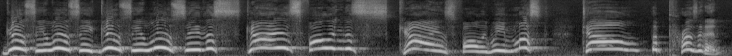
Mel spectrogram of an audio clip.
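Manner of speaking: high, loud, slow panicked yell; yelling hen. A narrator's reading. Chicken yelling to the goose, high and frantic. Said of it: "and yelled".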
